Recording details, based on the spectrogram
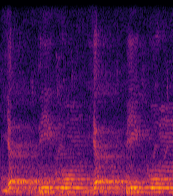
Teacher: sukun hamzah sifatnya syiddah ya apa syiddah tertahannya nafas ya jadi jangan sampai dia mengalir Ya.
